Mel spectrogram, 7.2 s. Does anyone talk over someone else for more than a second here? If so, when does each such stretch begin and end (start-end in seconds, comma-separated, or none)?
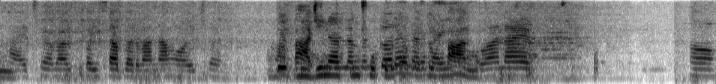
2.8-4.7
